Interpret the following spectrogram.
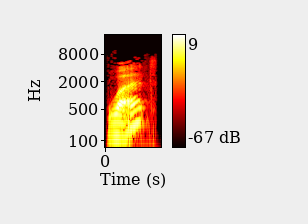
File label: "What", exclamation; Voice; Exclamations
